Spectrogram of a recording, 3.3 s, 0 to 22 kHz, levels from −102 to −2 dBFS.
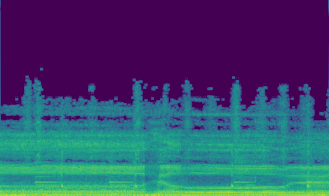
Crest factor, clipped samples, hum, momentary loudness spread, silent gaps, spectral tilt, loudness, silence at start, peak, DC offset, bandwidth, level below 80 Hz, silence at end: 14 dB; under 0.1%; none; 1 LU; none; -5.5 dB/octave; -18 LUFS; 0 s; -2 dBFS; under 0.1%; 13 kHz; -28 dBFS; 0 s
